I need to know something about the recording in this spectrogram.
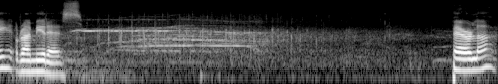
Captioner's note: attendees cheer; attendees applaud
